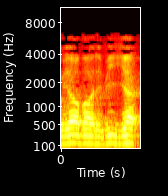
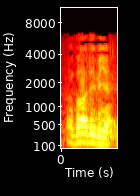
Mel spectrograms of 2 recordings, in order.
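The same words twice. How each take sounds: First: Slow "ضاربي", ending leaned on as -iyya; doubled final ya. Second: "ضاربي" with a light -iya ending; single light ya in "ضاربي", then short a; ya without doubling. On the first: Teacher testing students, "ضاربي" slowly drawn to daaribiyya. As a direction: lean on the ya of "ضاربي" before a final a. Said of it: "بتشديد ماذا؟". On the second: Teacher correcting the doubling, "ضاربي" said lightly as daaribiya. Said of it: "بدون تشديد". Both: Shown as a demonstration.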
